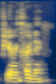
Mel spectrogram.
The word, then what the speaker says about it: Pierre Cardin: And it was indeed Pierre Cardin. But he would say it like, like Kardashian.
